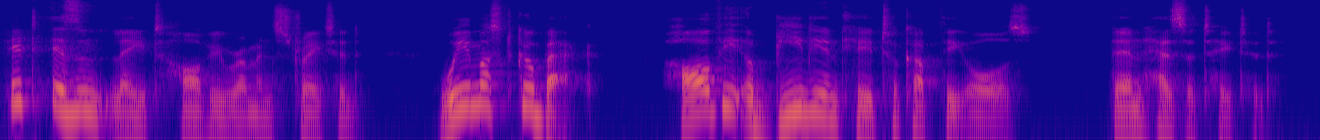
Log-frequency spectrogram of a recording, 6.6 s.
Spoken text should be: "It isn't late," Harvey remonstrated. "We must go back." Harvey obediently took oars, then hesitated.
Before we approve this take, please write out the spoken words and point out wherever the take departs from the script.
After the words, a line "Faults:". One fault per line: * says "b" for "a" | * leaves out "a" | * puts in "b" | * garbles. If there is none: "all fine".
"It isn't late," Harvey remonstrated. "We must go back." Harvey obediently took up the oars, then hesitated.
Faults:
* puts in "up the"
